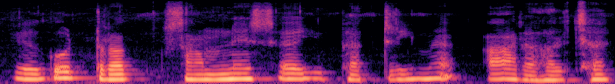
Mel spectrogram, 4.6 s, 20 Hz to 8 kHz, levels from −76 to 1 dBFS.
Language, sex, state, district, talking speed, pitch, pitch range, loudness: Maithili, male, Bihar, Samastipur, 130 wpm, 140 Hz, 135-150 Hz, -17 LUFS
